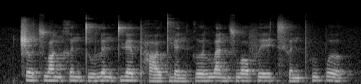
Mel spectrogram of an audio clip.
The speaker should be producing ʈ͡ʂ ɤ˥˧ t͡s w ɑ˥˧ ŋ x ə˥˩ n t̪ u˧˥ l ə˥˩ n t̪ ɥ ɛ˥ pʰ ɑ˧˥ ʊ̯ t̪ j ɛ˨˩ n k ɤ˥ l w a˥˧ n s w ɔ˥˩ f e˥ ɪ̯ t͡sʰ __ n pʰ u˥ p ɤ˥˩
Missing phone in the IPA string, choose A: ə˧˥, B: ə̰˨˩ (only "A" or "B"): A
